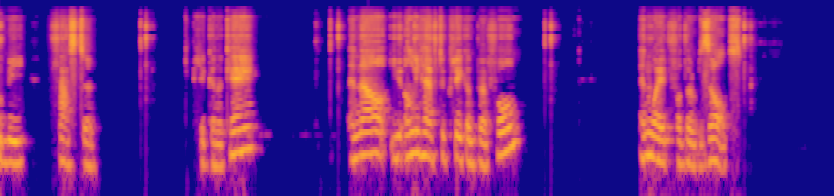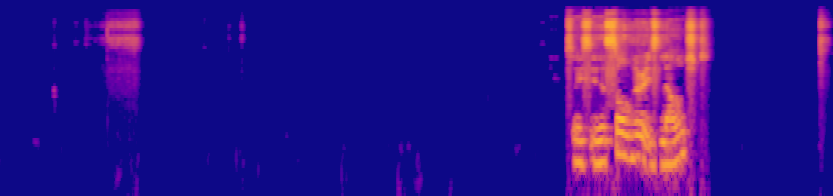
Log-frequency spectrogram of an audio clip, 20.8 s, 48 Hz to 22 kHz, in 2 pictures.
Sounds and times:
Speech: 0.0s - 1.2s, 2.4s - 3.3s, 4.4s - 6.6s, 8.0s - 9.3s, 17.5s - 19.3s
Inside, small room: 12.9s - 20.0s.

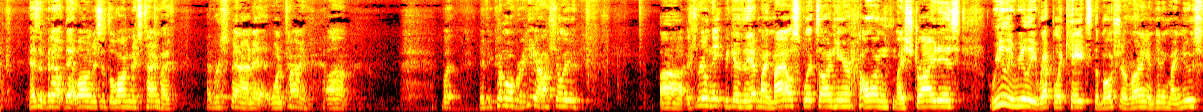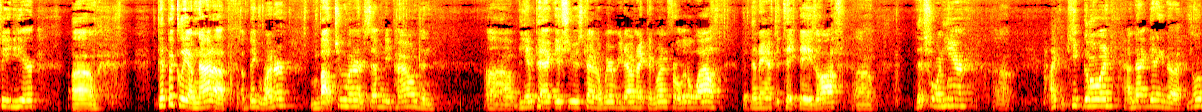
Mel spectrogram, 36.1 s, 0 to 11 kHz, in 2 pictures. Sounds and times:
Speech: 0.0s - 5.4s, 6.6s - 8.9s, 9.9s - 19.8s, 20.4s - 24.7s, 25.3s - 31.2s, 31.8s - 36.0s
Inside, small room: 0.0s - 36.0s.

